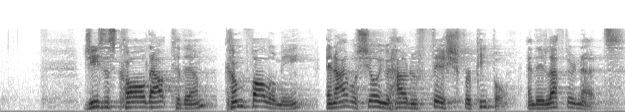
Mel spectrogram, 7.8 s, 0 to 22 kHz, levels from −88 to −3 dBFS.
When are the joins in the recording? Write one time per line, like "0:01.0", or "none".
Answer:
0:02.7
0:04.0
0:06.5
